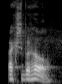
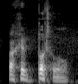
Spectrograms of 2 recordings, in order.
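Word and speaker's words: The Fractured But Whole: Fractured But Whole. That's not how you say it. Fractured Butthole. There you go.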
